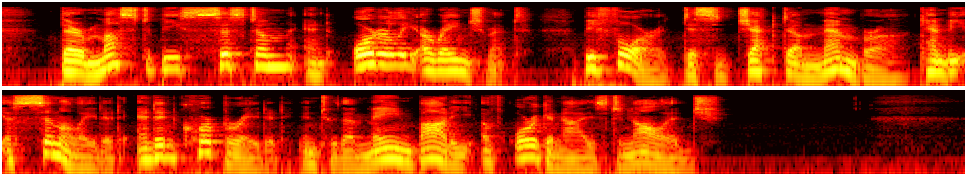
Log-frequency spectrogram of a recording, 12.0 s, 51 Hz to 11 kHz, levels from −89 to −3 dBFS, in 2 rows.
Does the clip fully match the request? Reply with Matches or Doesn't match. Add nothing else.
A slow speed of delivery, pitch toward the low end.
Matches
